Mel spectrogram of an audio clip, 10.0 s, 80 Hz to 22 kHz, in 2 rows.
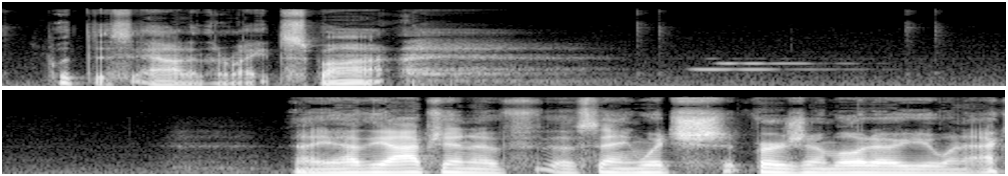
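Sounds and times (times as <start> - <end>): computer mouse clicks: 3.2 - 3.4, 4.5 - 4.8
two-note tone: 3.5 - 4.4.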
